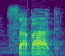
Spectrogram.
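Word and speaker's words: سبد: S, a, b, a, d. Okay, sabad.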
